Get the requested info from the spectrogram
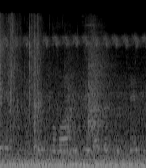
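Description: Faint rustle of a torn foil trading-card pack wrapper and cards sliding out of it, heard as two soft swishes over a low steady hum.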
